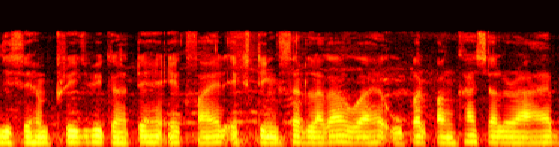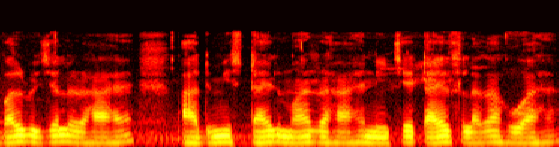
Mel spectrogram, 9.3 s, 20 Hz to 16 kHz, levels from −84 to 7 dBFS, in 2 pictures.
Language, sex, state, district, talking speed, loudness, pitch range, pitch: Hindi, male, Chandigarh, Chandigarh, 200 wpm, -17 LUFS, 100-110 Hz, 105 Hz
